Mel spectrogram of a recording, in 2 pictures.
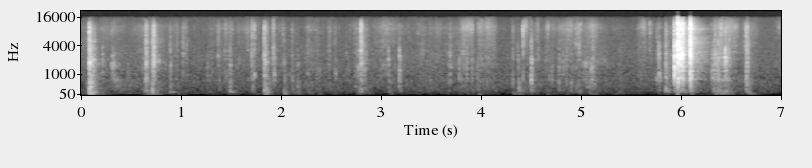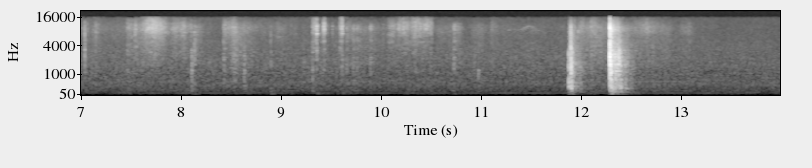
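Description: Lenovo IdeaPad Flex 14IWL bottom cover being handled and pried off its snap clips: scattered clicks and snaps, the loudest cluster about six seconds in. Two sharp knocks come just before the end as the cover comes free.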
